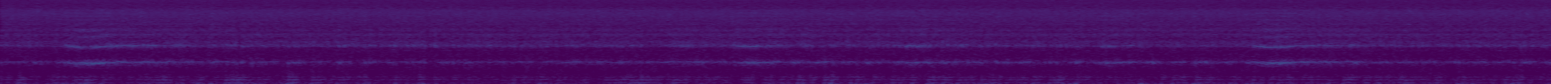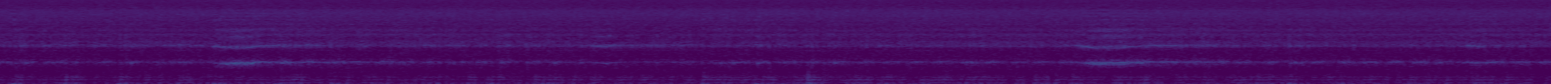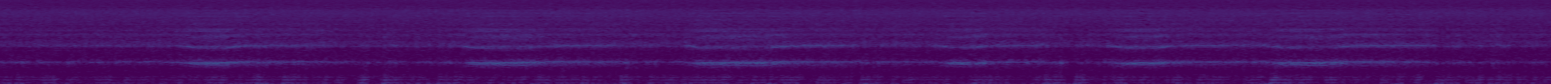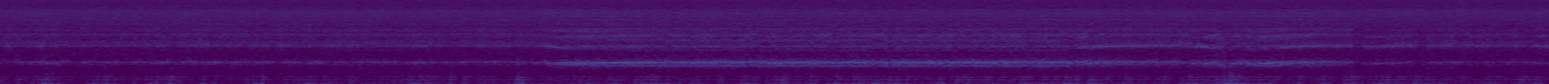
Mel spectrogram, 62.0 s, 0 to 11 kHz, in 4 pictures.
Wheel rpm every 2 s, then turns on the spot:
230, 230, 230, 230, 230, 240, 230, 230, 230, 230, 230, 230, 230, 230, 230, 230, 230, 230, 230, 220, 230, 230, 220, 230, 230, 240, 230, 210, 210, 220, 220.
none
